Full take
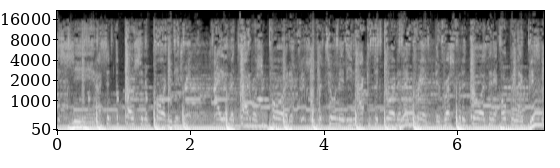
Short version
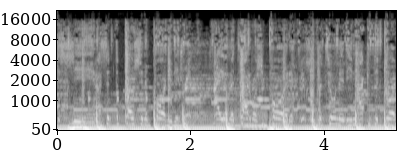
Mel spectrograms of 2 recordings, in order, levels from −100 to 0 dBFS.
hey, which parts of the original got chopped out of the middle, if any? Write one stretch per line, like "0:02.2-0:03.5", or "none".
none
